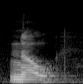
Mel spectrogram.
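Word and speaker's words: know: पर क्या लगाएंगे यू नाउ के इ साइलेंट यर यह चिकन कनोर की तरह नहीं पढ़ना इसको कनो नहीं पढ़ना ट इ नाउ आफ्टर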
